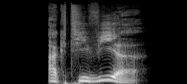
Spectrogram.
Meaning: 1. singular imperative of aktivieren 2. first-person singular present of aktivieren
- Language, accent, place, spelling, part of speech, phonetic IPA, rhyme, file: German, Germany, Berlin, aktivier, verb, [aktiˈviːɐ̯], -iːɐ̯, De-aktivier.ogg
